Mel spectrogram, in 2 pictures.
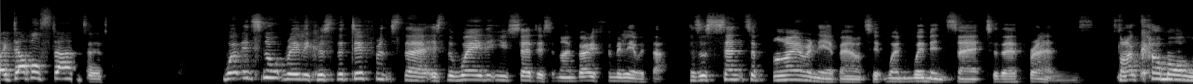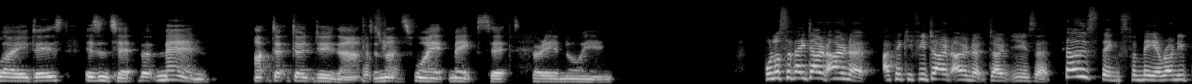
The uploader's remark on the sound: Via Zoom.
